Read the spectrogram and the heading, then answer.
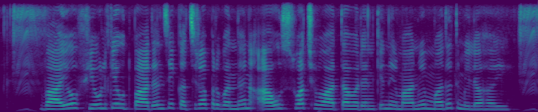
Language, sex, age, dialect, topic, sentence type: Magahi, female, 18-24, Central/Standard, banking, statement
